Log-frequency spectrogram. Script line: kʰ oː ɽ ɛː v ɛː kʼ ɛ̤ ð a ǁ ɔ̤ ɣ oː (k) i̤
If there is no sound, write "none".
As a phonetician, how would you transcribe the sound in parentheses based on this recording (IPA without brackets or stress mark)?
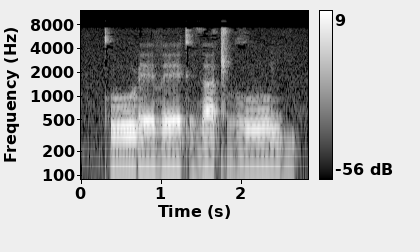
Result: ŋ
